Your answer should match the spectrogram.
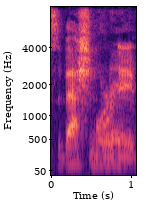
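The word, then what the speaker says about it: Sébastien Bourdais: holy how you pronounce that it's Sebastien Bourdais buddy that's like Grand Prix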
